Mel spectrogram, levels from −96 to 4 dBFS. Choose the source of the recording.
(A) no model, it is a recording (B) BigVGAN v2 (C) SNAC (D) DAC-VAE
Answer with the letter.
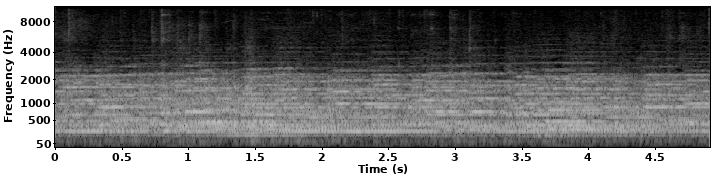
A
